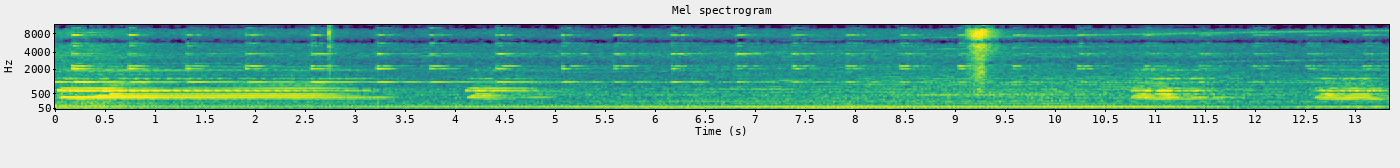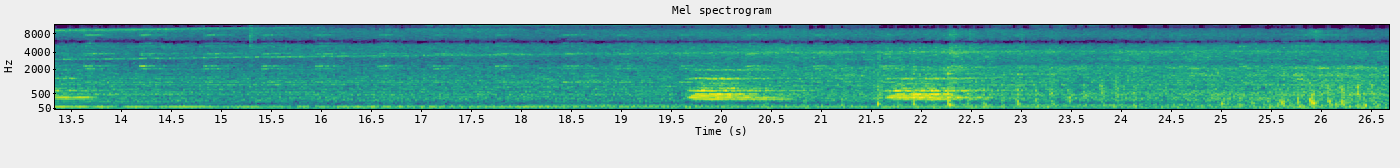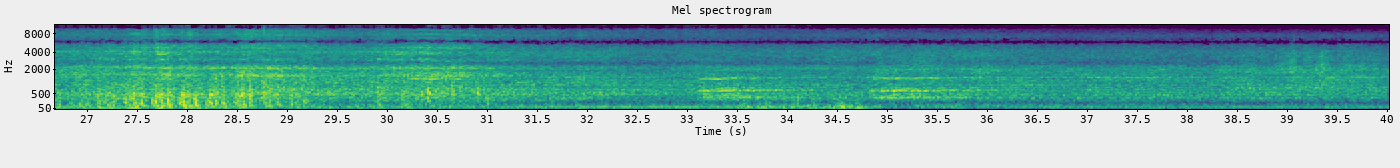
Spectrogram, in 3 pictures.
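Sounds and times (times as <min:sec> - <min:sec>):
locomotive horn blasts: 0:00.0 - 0:03.4, 0:04.0 - 0:05.1, 0:10.5 - 0:13.9, 0:19.6 - 0:20.9, 0:21.6 - 0:22.7, 0:33.1 - 0:34.2, 0:34.8 - 0:35.9
diesel locomotive engine drone: 0:00.0 - 0:40.0
train wheel and rail noise: 0:00.0 - 0:40.0.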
